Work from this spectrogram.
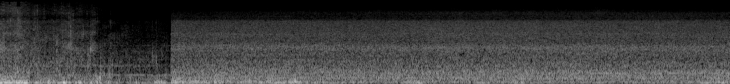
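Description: Fast-flowing mountain river in Lahaul rushing in a dense, steady roar, loud and close, with a wind-buffeted rumble at the start before the broad wash settles and holds unbroken.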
